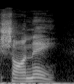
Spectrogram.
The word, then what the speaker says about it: Champneys: pronounce your last name since your last name is actually a French origin and thus in French it would be Mark Shawn but I think you're American so I pronounced it in an American fashion which would be Mark champney pardon me if that is not a correct pronunciation at any rate I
